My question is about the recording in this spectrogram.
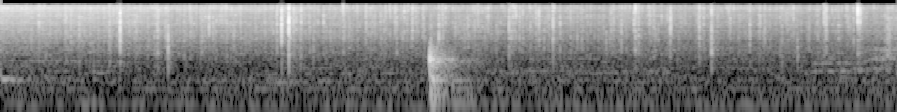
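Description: Shredded boiled chicken tipped into a hot metal pan and sizzling steadily. A few light clicks and one sharper knock come about two seconds in.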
